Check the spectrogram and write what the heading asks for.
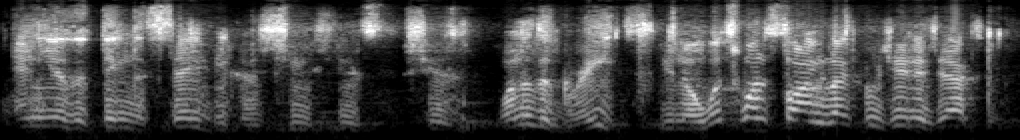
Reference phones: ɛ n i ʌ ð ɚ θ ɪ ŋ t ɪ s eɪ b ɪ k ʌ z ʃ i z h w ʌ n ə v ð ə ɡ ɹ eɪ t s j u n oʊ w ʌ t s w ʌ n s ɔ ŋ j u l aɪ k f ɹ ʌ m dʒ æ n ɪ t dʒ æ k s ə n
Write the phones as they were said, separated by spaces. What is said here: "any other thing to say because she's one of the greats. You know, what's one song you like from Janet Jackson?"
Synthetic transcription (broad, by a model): ɛ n i ʌ ð ɚ θ ɪ ŋ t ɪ s eɪ b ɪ k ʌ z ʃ i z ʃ w ʌ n ə v ð ə ɡ ɹ eɪ t s j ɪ n oʊ w ʌ t s w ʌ n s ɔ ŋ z l aɪ k f ɹ ʌ m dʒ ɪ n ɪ dʒ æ k s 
